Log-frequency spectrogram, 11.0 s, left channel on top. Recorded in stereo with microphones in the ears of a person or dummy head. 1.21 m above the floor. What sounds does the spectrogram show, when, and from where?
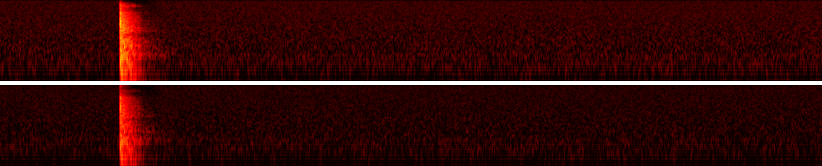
1.6 s a gunshot: 15° left (ahead or behind), 0.5 m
